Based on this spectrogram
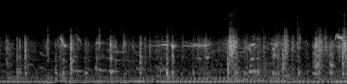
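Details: Native village chicks fighting over food utter thin high peeping chirps, some brief and bent, amid irregular pecking ticks and a steady low hum.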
